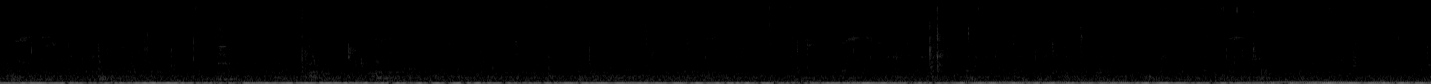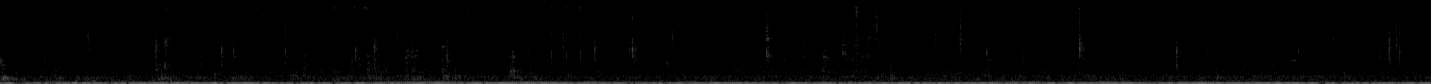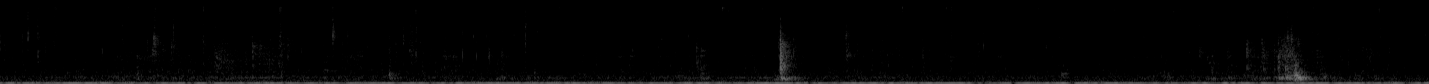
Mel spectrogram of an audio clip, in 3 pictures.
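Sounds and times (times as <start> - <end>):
claws pattering on tiled floor: 0.3 - 42.9.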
